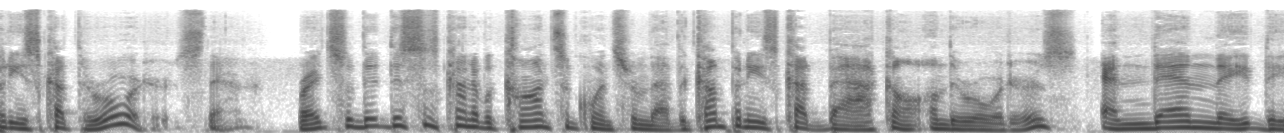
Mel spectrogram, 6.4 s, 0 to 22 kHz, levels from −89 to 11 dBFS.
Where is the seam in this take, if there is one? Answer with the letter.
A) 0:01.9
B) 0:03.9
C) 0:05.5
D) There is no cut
C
